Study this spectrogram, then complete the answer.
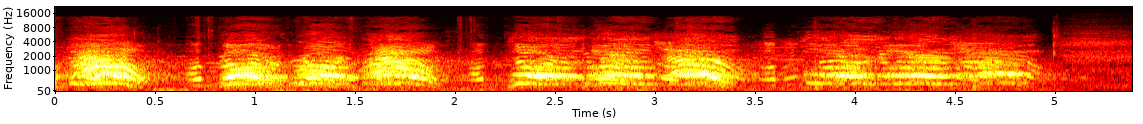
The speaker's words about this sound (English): the sound of Richmond's gun rally attendees on Monday demanding an end to Governor Ralph Northam's tenure.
